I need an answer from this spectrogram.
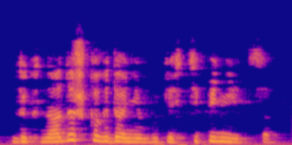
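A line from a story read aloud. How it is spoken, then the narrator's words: Snorting. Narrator (Russian): хмыкнул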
